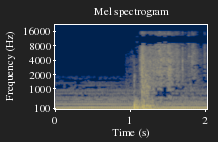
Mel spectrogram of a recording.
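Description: A sudden shattering crash about halfway through, its bright crackling trail dying away over the next second and a half, over steady sustained background music.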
